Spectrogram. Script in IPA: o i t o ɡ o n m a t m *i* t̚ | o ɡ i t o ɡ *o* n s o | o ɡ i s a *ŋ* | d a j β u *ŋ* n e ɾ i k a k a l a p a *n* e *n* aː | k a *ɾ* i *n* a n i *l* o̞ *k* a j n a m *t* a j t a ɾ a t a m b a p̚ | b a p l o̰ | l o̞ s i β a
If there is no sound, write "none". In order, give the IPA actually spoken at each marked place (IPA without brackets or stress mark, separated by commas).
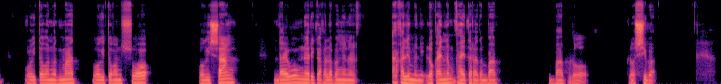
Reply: a, o, ŋ, ŋ, ŋ, n, l, m, l, k, k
